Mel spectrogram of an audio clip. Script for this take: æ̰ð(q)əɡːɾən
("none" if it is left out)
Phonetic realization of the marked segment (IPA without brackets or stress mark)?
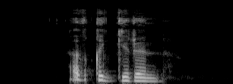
q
